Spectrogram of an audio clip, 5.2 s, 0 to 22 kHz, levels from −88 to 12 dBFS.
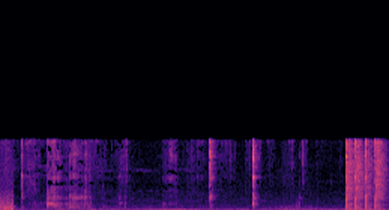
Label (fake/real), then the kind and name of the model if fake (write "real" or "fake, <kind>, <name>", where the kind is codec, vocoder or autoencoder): real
